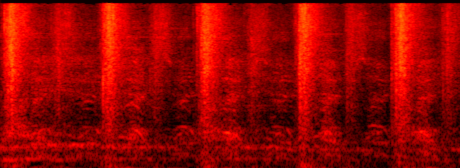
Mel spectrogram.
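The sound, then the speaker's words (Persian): Rhythmic chest beating in a Muharram mourning ritual: a steady series of dull slaps, roughly one each second, fairly faint over a constant murmur of background noise. “فقط سینه بزن بگو حسین اینجوری باید سینه بزن تا آخر.”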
